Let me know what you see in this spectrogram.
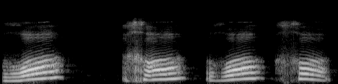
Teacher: Jadi pangkal lidahnya juga sedikit mengangkat dan suaranya itu kayak menggumpal gitu ya. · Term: ghoin dan kho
